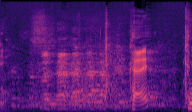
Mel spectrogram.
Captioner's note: audience laughing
